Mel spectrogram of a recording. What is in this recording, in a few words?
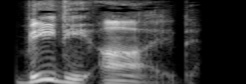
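"beady-eyed", English, British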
